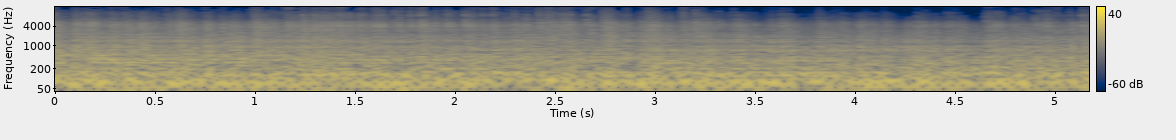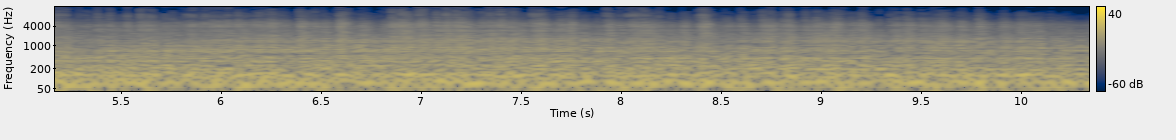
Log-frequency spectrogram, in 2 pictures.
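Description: Starship SN9's three Raptor rocket engines firing during ascent, heard as a loud, steady rumble with fine crackling throughout.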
